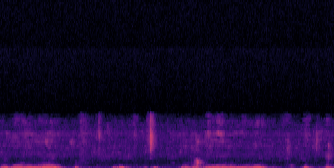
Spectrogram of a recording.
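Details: Russell, a Samoyed, grumbles at his owner in the morning to wake him indoors. Deep, rumbling growl-moans come in several drawn-out bursts, each about a second long, separated by short pauses and softer mutters.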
